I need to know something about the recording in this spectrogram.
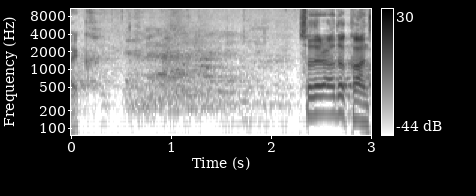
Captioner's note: audience laughs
